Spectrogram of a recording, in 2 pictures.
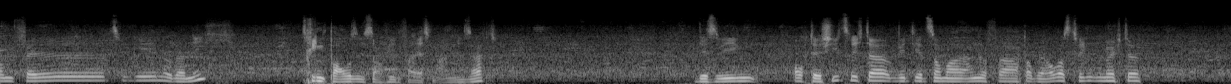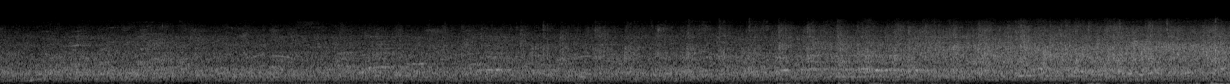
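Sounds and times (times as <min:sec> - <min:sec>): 
speech: 0:00.0 - 0:02.4, 0:03.0 - 0:05.1, 0:07.0 - 0:11.6
stadium crowd applause: 0:00.0 - 0:24.5.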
